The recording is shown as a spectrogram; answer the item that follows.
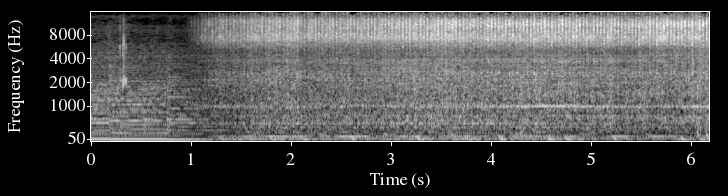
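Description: Background music for about the first second, then the Volkswagen Passat's 2.5-litre five-cylinder engine idling, a steady low rumble under a constant hiss.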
